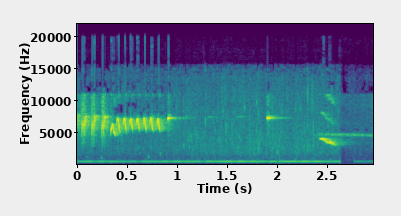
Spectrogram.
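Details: Master song of an olive-backed sunbird, locally kolibri ninja, 'full tembak' style for training home birds: a fast high rattle of chips at the start, then sparse thin whistles and a brief rising note, with a constant hum.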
